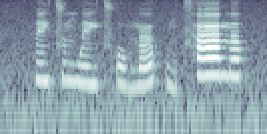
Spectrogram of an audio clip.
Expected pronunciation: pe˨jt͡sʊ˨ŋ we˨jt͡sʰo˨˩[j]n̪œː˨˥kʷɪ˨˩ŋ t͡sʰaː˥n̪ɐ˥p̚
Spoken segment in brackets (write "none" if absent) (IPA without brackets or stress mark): w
